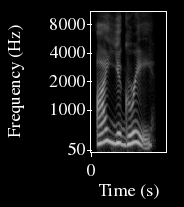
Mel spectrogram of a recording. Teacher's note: The word agree begins with an sound. To connect these, we add a small y sound.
